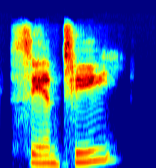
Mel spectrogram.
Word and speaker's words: Santi: And today, my guest is Angela, and I'm hoping I'm pronouncing it properly, Santee? – Yes.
